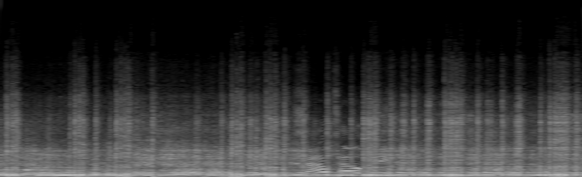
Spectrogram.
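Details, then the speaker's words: Yamaha Blaster two-stroke ATV with light porting, pipe and jetting, after reconnecting a CDI plug; crisp revving that climbs cleanly and pulls hard through gears under music, ridden easy while warming; normal running. "sounds healthy [Music] though I love that sound"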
